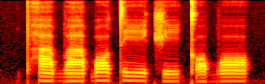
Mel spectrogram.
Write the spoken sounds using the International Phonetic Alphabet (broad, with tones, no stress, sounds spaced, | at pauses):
pʰ a˨ b aː˨ ɓ ɔ˦ t iː˦˨ t͡ʃ iː˨ kʼ ɔ˨ b ɔ˦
